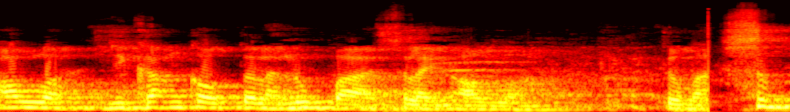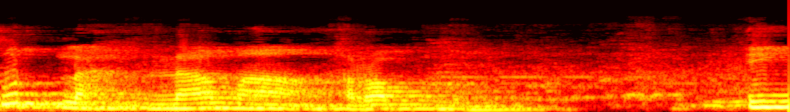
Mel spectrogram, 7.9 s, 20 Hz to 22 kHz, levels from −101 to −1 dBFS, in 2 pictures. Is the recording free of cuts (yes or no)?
no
